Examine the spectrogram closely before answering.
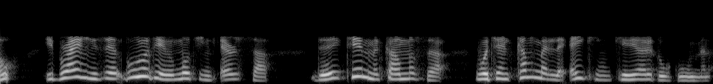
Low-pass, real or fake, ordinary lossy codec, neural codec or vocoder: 3.6 kHz; fake; none; codec, 16 kHz in and 24 kHz out, 0.4 kbps, LongCat-Audio-Codec, four codebook decoder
